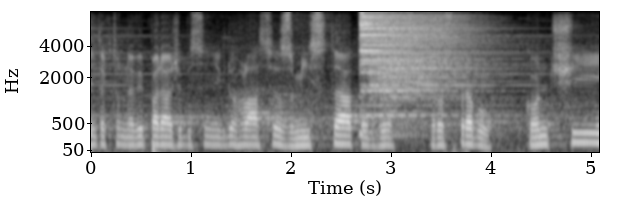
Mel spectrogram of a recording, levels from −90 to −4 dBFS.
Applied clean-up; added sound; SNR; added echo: none; Hi-hat; -1 dB; none.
